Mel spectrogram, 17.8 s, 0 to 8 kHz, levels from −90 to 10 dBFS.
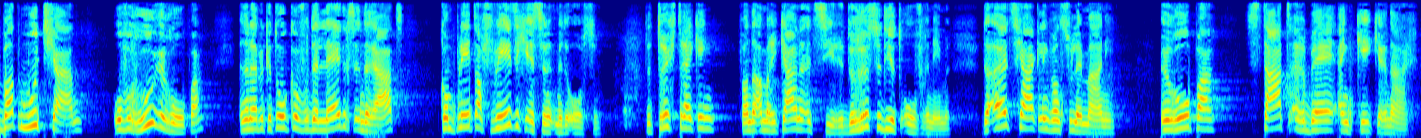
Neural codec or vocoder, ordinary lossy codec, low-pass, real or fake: none; none; 7.2 kHz; real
